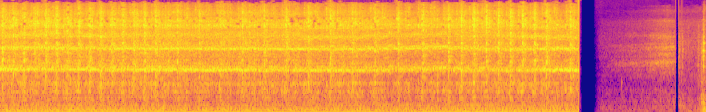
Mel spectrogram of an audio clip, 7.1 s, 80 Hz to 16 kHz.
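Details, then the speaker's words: 1989 Ford F-800 crane truck, engine reinstalled, starts right up after ignition switch fix; steady high-pitched squeal over lumpy idle until shutoff, slipping drive belt: belt squeal. "there we go right to life still got that belt squeal i'm working"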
